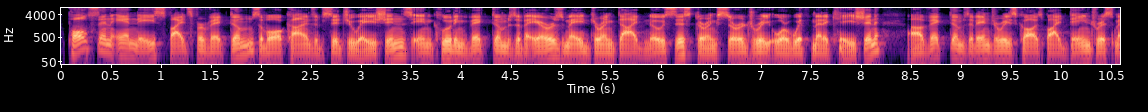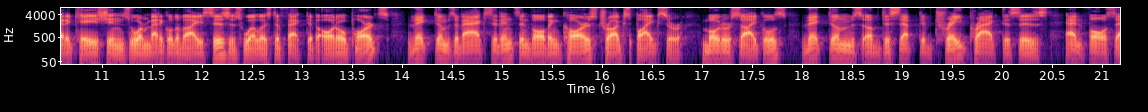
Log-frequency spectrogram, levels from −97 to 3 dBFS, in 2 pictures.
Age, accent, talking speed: 30-49, American, 160 wpm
